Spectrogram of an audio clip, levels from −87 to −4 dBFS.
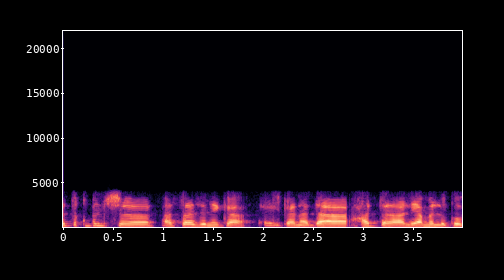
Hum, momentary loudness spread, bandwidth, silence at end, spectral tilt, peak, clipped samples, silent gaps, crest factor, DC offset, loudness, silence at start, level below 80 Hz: none; 10 LU; 4.2 kHz; 0 s; -10.5 dB/octave; 0 dBFS; under 0.1%; none; 16 dB; under 0.1%; -17 LUFS; 0 s; -60 dBFS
